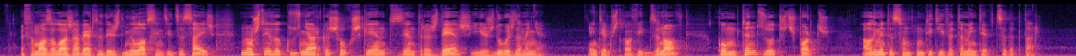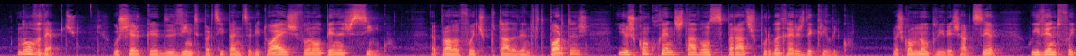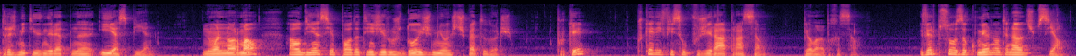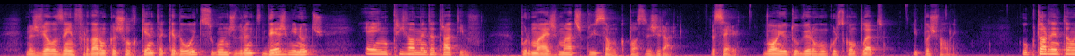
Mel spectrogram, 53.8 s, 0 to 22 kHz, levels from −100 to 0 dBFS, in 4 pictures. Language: Portuguese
